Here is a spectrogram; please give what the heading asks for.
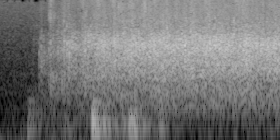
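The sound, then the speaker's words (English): A standing ovation of applause greets Ukrainian President Volodymyr Zelensky at the National Defense University in Washington; clapping swells quickly and holds as a dense, loud, sustained roar. “Welcome to the National Defense University in Washington with a standing ovation.”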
